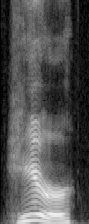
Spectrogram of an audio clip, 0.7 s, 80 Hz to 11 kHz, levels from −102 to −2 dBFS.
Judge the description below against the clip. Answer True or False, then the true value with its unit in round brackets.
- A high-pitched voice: True (225 Hz)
